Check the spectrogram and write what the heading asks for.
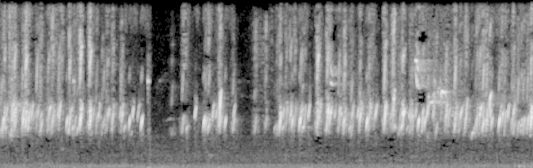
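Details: {'caption': 'Collective goldfinch babbling for stimulating song: a flurry of high twitters and tinkling notes, a sudden short gap of near silence, then the overlapping chatter resumes even busier.'}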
